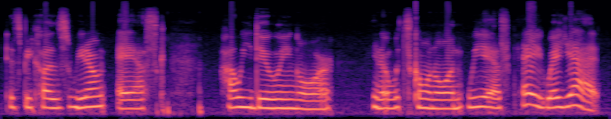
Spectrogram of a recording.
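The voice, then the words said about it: New Orleans Yat accent, R-dropping. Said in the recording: “Yat accent... the Yat dialect, this is the dialect that sounds like New York... that R-lessness, that dropping the R... that aw sound, that bought sound”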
